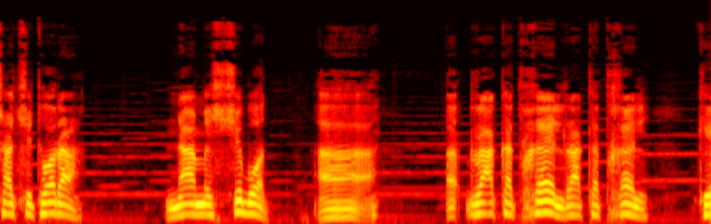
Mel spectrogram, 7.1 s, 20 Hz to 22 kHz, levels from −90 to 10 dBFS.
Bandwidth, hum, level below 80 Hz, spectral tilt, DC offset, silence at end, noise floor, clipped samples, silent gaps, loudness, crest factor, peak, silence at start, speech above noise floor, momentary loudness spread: 16 kHz; none; -52 dBFS; -6 dB/octave; under 0.1%; 0 s; -49 dBFS; under 0.1%; none; -18 LUFS; 16 dB; -4 dBFS; 0 s; 31 dB; 12 LU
